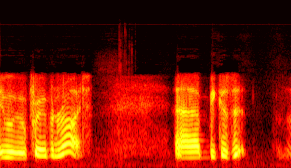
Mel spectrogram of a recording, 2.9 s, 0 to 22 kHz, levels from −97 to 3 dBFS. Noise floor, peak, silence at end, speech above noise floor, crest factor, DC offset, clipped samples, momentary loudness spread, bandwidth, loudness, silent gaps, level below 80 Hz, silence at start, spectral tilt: -47 dBFS; -4 dBFS; 0.45 s; 29 dB; 16 dB; under 0.1%; under 0.1%; 7 LU; 3.8 kHz; -18 LUFS; none; -70 dBFS; 0 s; -6 dB/octave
